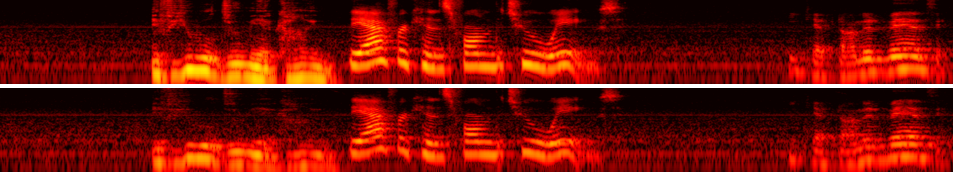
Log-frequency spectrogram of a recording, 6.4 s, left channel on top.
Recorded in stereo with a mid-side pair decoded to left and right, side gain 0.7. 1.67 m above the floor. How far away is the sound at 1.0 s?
About 1.6 m.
